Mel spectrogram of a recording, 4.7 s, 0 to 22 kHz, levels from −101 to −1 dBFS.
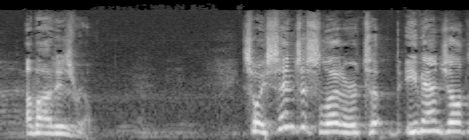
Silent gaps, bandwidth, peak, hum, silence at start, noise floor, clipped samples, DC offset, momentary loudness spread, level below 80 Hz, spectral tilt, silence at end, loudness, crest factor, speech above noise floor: none; 16.5 kHz; 0 dBFS; none; 0.25 s; -48 dBFS; under 0.1%; under 0.1%; 7 LU; -56 dBFS; -3 dB/octave; 0 s; -14 LUFS; 16 dB; 33 dB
